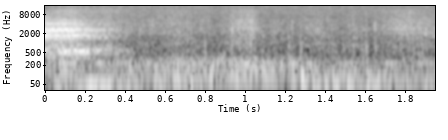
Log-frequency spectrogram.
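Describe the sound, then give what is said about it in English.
A single sneeze bursts out right at the start, short and breathy with a sharp nasal edge, then fades into quiet background noise with no talking. “Sorry. Sneeze.”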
